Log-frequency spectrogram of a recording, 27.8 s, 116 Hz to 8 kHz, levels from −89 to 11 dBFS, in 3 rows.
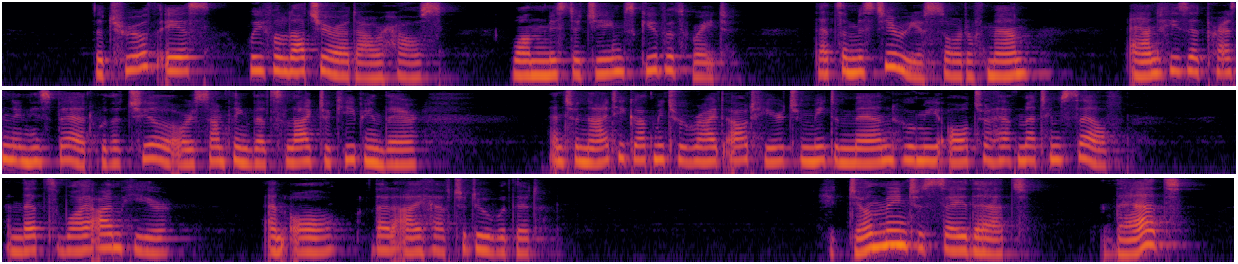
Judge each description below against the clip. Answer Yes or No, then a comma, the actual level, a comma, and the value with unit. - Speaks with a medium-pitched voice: No, high, 220 Hz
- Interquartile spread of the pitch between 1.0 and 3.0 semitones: Yes, narrow, 2.6 semitones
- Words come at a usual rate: Yes, average, 170 wpm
